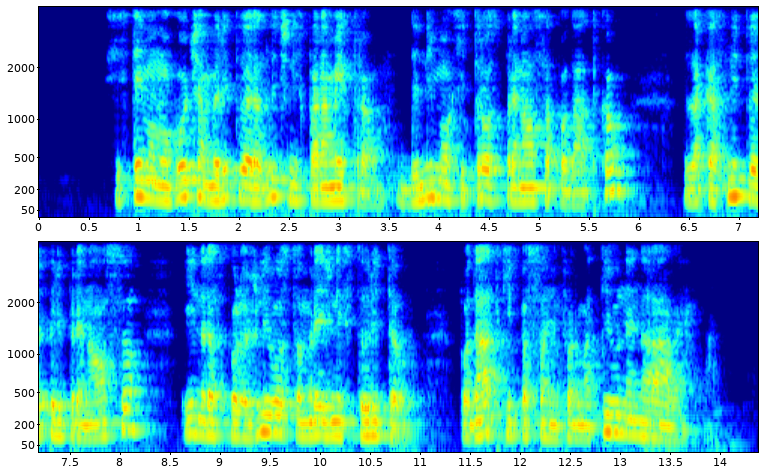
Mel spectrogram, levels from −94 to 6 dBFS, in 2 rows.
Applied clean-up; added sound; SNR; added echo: none; none; none; none.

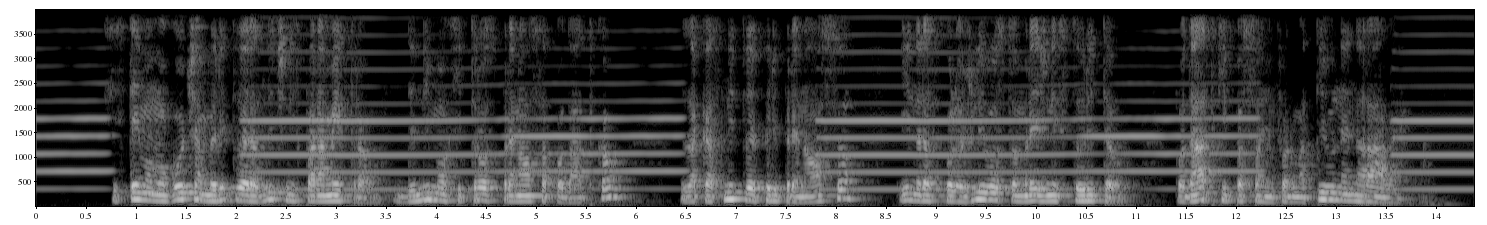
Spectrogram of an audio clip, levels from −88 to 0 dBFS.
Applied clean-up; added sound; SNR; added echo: none; Wind instrument, woodwind instrument; 10 dB; none.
